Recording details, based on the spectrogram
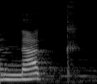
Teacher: کاف کو قلقلہ نہیں کرنا لیکن اس کی آواز کو تھوڑا جاری رکھنا ہوتا ہے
